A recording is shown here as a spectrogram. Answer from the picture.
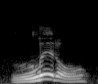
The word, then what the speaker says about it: little: Vamos a pronunciar la TT, la doble T, como la R suave de español. No decir little, más little. Little.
